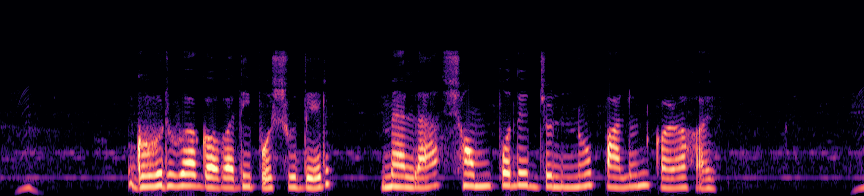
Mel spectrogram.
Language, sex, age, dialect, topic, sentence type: Bengali, female, 18-24, Jharkhandi, agriculture, statement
